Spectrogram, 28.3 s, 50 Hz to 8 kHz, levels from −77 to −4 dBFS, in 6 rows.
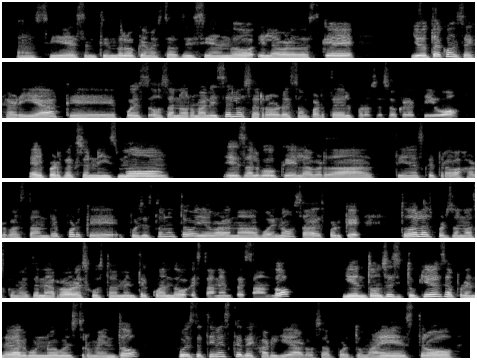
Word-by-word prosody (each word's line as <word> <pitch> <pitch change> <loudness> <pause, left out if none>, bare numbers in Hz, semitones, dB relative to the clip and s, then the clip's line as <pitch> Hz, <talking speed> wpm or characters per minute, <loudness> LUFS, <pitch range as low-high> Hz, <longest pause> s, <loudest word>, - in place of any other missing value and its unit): Así 200 0 -2
es, 195 -1 -2
entiendo 195 +2 0
lo 230 0 +4
que 205 - -1
me 190 - -3
estás 180 0 -4
diciendo 195 +2 +2
y 220 - +1
la 185 -2 +2
verdad 185 0 +2
es 185 - -7
que 225 -2 +4 0.5
yo 220 -1 +5
te - - +5
aconsejaría 205 -4 0
que, 185 -3 -3
pues, 210 -1 -2
o 200 - -2
sea, 210 +1 -2
normalices 205 +4 +1
los 270 -6 -2
errores, 185 0 -2
son 195 -2 -7
parte 190 +2 -6
del 205 -1 0
proceso 180 0 -10
creativo. 180 +2 -1 0.4
El 205 0 +3
perfeccionismo 205 +3 +3 0.5
es 220 -1 0
algo 225 0 +1
que 215 -1 -1
la 190 -1 -2
verdad 185 +1 -2 0.2
tienes 205 0 -5
que 220 -1 -7
trabajar 200 -4 -4
bastante 190 +5 -5
porque, 240 -7 -4
pues 225 -1 -3
esto 235 +3 -3
no 270 -1 -5
te 265 - 0
va 255 - +1
a - - -1
llevar 220 -2 +1
a - - 0
nada 205 -1 -1
bueno, 200 +5 -3
¿sabes? 225 0 -2
Porque 200 -6 -2 0.4
todas 255 +2 +4
las 275 -4 +2
personas 205 -2 -3
cometen 205 0 -3
errores 190 +1 +1
justamente 220 +2 -1
cuando 205 -4 +1
están 190 +1 -6
empezando 205 +6 0 0.5
y 240 0 +7
entonces 235 +2 +6
si 230 - -7
tú 235 +2 +2
quieres 280 +4 +4
aprender 200 -6 +1
algún 210 0 +4
nuevo 210 0 +2
instrumento, 205 +4 -1 0.4
pues 255 0 +5
te 250 -1 +1
tienes 260 +3 -1
que 270 - +3
dejar 225 -3 0
guiar, 175 -5 -2
o 165 - -9
sea, 180 +2 -7
por 185 +2 -7
tu 185 - -7
maestro, 210 +2 +2
205 Hz, 170 wpm, -20 LUFS, 190-225 Hz, 0.5 s, y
